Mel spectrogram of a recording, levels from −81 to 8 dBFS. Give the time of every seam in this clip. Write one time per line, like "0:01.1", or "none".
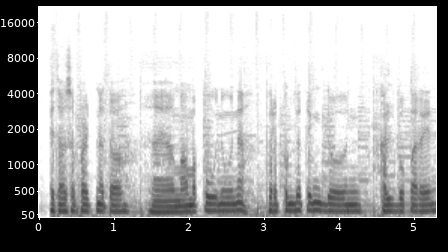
0:01.3
0:02.9
0:04.4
